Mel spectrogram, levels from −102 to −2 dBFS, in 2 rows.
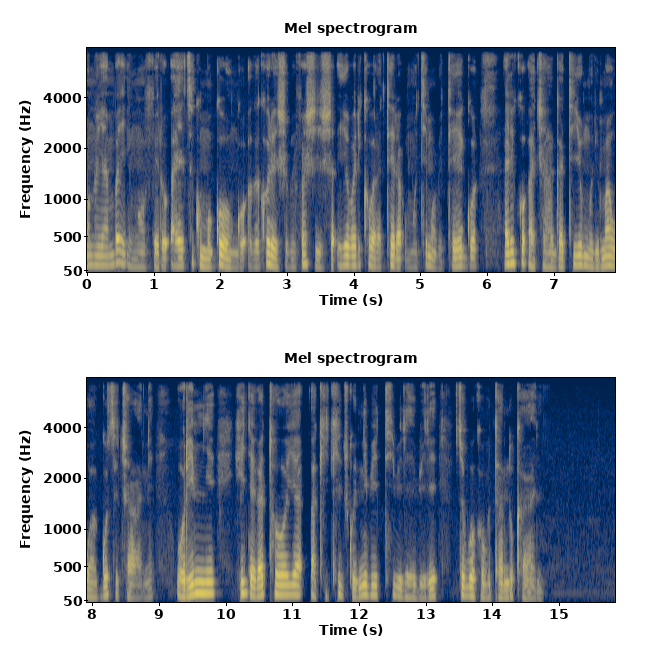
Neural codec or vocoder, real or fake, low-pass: none; real; 7.2 kHz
